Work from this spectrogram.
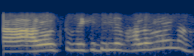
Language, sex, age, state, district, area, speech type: Bengali, female, 45-60, West Bengal, South 24 Parganas, rural, conversation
